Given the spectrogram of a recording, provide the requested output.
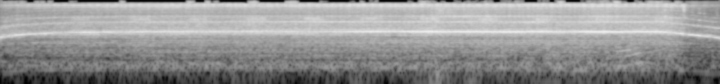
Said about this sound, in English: And then I can return back to whisking the cream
